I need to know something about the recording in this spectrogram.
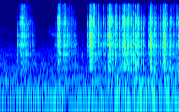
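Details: Arrma RC (Kraton/Talion/Outcast/Typhon) differential turned by hand: dry, fast ratcheting clicks in bursts, suggesting rough, poorly meshed gear teeth; shimming gear spacing is stressed, and the unshimmed stock front showed a bigger gap. Cause suspected.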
